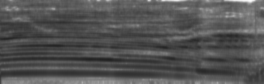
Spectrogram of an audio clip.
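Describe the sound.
A young child's voice imitates a cow's moo when asked: one long, drawn-out tone that slowly falls in pitch and dips at the end, fairly loud.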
